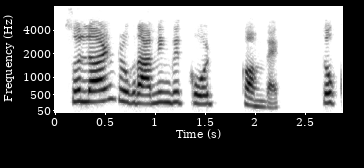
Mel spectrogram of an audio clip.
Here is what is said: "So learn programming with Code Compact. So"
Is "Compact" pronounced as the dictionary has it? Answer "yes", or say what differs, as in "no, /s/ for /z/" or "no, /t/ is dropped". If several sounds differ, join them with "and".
no, /b/ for /p/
